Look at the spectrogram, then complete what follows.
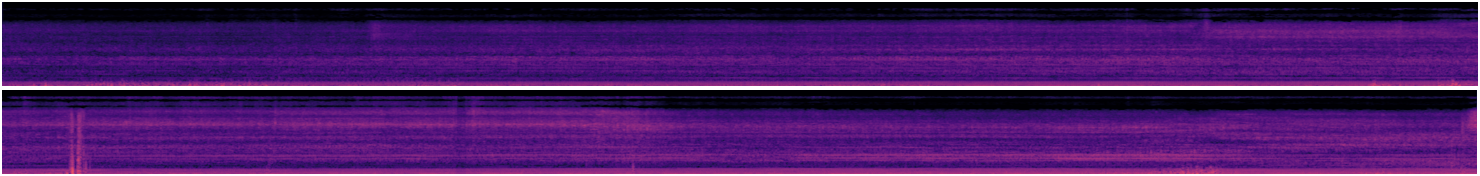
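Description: Small engine of a backpack power sprayer (mist blower) running steadily while it sprays a crop. One sharp knock about halfway through, and the sound grows slightly louder near the end.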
